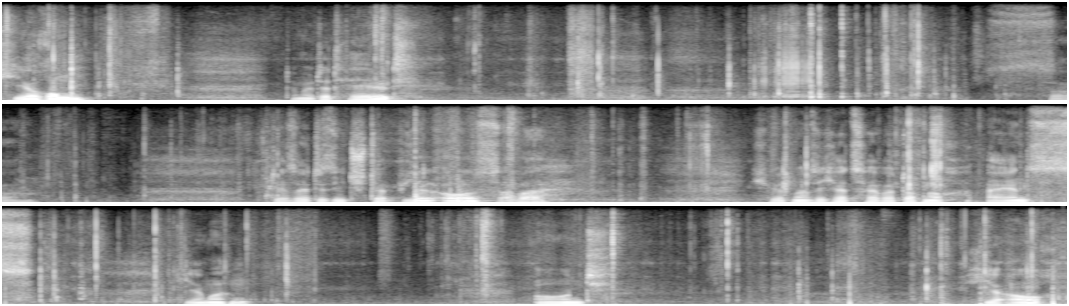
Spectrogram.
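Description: A man talks calmly and close by, in bursts.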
